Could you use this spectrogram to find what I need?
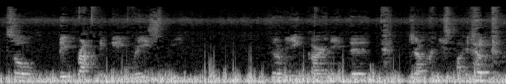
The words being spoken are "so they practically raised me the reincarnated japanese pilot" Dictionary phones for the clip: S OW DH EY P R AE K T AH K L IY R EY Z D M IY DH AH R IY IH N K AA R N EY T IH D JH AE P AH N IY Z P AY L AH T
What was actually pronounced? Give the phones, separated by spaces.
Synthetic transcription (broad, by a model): S OW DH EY P R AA K T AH K L IY R EY S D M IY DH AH R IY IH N K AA R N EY T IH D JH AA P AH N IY S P AY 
